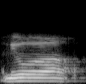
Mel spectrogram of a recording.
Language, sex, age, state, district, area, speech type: Kannada, male, 60+, Karnataka, Koppal, rural, conversation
